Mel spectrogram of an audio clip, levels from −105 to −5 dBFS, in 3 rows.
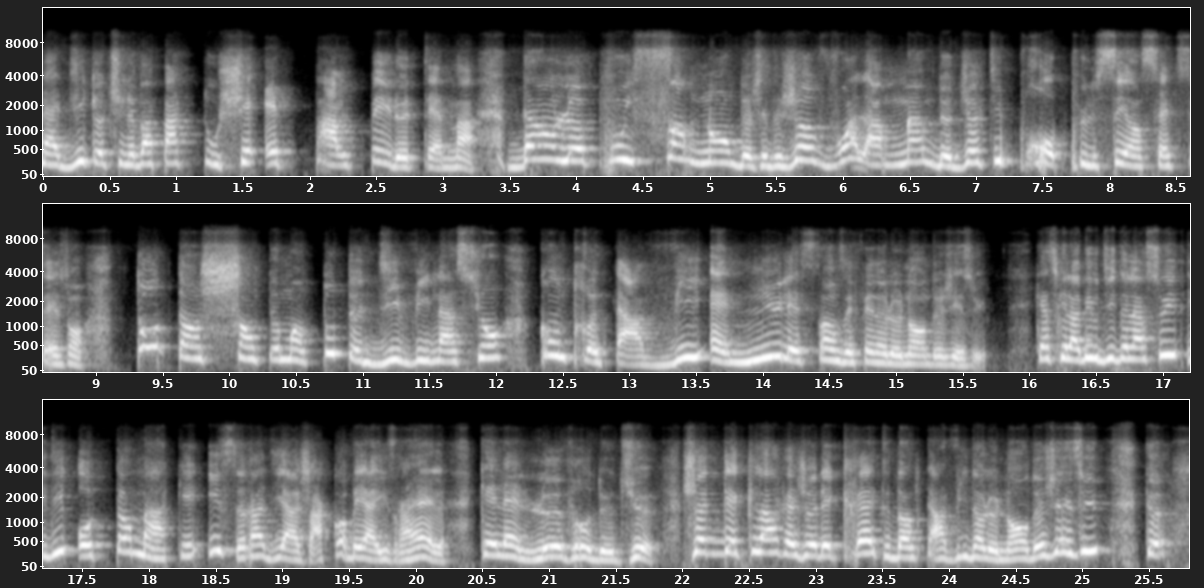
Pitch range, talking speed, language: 175-230 Hz, 205 wpm, French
